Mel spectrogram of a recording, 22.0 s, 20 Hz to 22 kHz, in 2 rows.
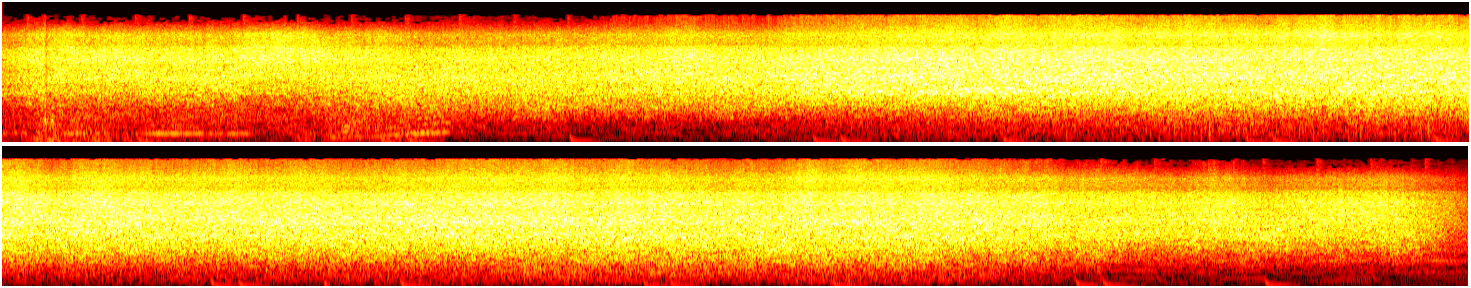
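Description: Stoke Space Hopper 2 test vehicle's rocket engine firing through a hop: a steady rushing roar of exhaust that grows louder about five seconds in as the vehicle lifts off and hovers, then dies away near the end as it sets down.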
